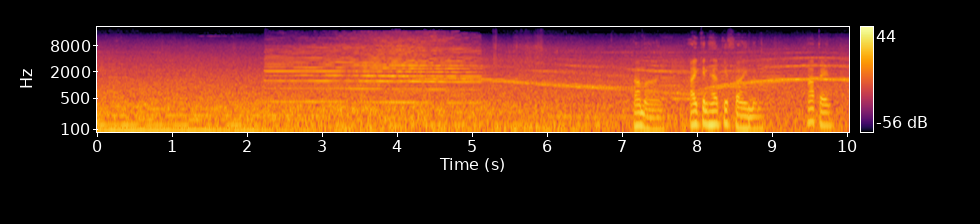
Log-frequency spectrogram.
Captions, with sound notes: (horn honking) Come on, I can help you find them. Hop in.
